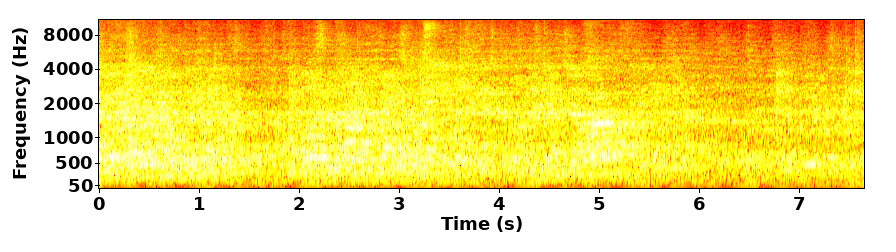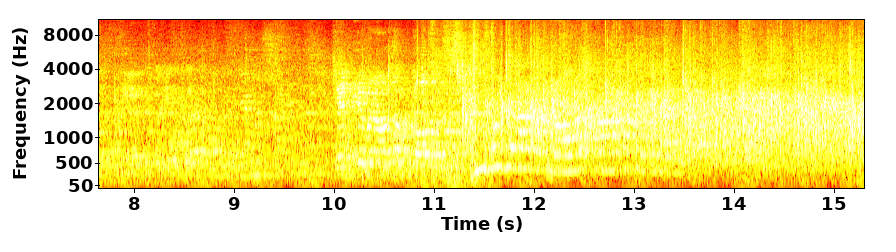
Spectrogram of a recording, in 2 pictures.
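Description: Several adult men and women chat and talk over one another nearby.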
